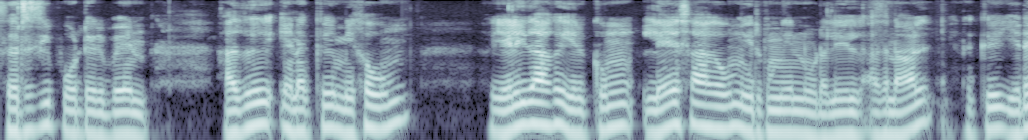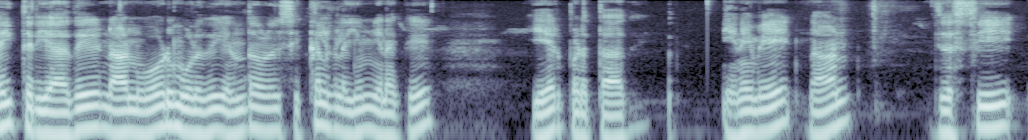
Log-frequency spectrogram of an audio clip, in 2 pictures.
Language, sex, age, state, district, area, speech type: Tamil, male, 18-30, Tamil Nadu, Thanjavur, rural, spontaneous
